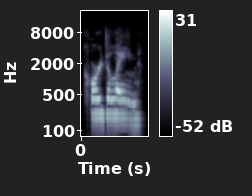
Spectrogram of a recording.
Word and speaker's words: Coeur d'Alene: go to Japan cherilyn Coeur d'Alene core Delane I know it's core though because I am Canadian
